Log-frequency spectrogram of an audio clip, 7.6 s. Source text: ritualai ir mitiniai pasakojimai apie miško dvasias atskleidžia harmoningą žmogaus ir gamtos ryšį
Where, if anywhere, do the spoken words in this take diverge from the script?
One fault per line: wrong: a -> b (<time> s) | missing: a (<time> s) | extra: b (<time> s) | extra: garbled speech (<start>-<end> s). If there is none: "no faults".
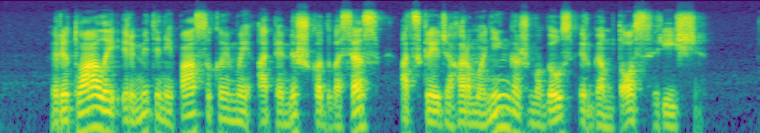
no faults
